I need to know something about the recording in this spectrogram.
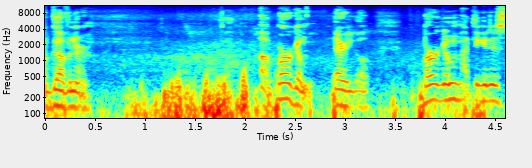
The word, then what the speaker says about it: Burgum: Burgum, I think it is how you say it.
